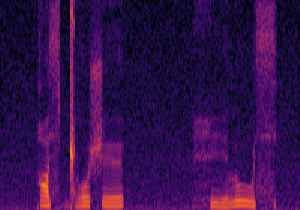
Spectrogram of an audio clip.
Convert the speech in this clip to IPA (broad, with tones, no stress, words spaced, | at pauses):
qa˥˧sʲɡ͡ǁo˦˥ʃɪ˦˥ | hi˧˩˧lu˥˧sʲ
